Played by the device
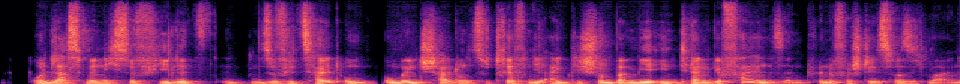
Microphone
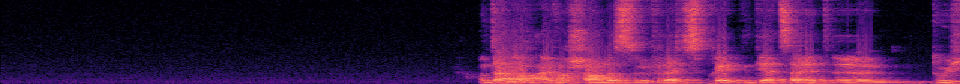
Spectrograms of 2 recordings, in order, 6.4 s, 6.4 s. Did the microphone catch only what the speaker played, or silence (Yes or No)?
No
